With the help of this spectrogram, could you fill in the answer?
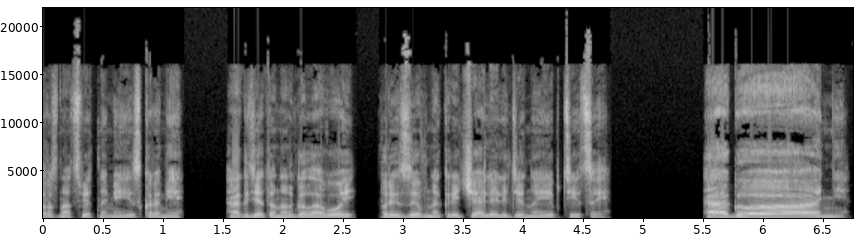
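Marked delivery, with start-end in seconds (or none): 5.5-6.7 high, drawn-out battle cry; shouted command. A narrator's reading. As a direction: shout the order to fire across the deck. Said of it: "закричал я".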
